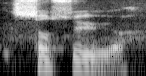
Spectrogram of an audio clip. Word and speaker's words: Saussure: It's Saussure. – Yeah, that's the French way of saying it. – Ferdinand de Saussure. – Exactly. – You have to say it like you ate an oyster and it disagreed with you.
